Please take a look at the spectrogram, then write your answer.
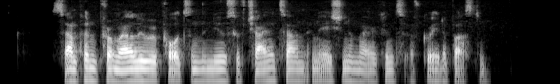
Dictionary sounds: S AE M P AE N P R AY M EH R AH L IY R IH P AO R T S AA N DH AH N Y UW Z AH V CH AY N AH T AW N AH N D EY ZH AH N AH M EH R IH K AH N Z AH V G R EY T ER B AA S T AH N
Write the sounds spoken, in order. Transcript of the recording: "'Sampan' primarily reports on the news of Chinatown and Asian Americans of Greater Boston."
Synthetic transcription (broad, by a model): S AE M P AE N P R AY M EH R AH L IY R IH P AO R T S N DH AH N Y UW Z AH V CH AY N AH T AW N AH N EY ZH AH N AH M EH R IH K AH N Z AH V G R EY T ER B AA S T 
